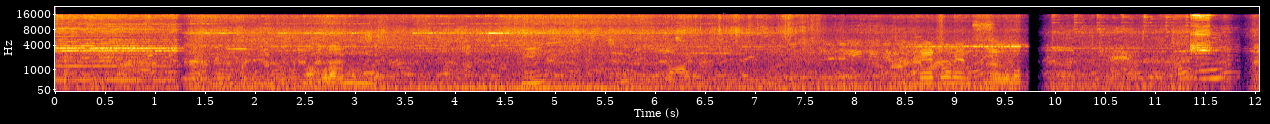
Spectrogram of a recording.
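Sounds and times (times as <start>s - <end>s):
street crowd talking: 0.0s - 12.0s.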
